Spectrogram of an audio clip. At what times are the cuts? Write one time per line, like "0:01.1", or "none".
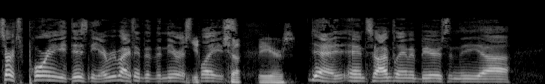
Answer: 0:01.3
0:03.9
